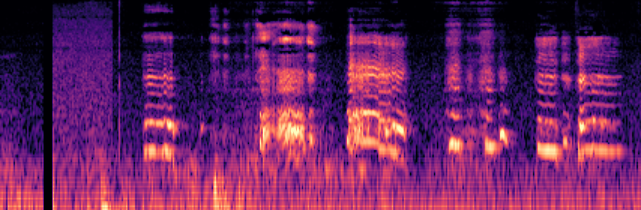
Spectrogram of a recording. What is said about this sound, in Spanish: El próximo es incomodidad y eso suena como je, como que escuchas las H's, como que la, el ja, el je Así se escucha. Y pues aquí les va como suena un bebé llorando que está incómodo.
